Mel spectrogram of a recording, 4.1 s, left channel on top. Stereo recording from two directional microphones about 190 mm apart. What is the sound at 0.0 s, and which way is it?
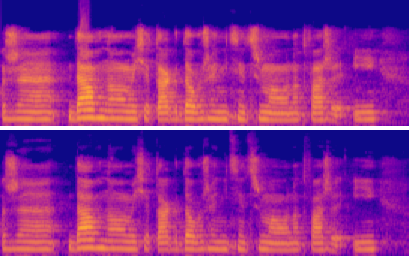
Speech, 15° right (ahead or behind).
